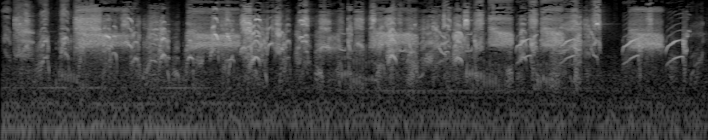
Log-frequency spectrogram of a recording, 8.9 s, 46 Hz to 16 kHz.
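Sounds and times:
apostlebirds calling as a group: 0:00.0 - 0:08.8.

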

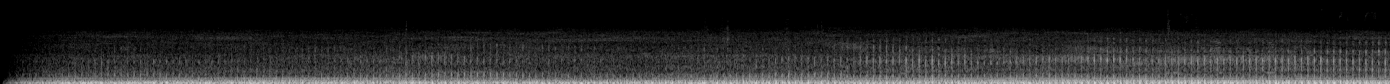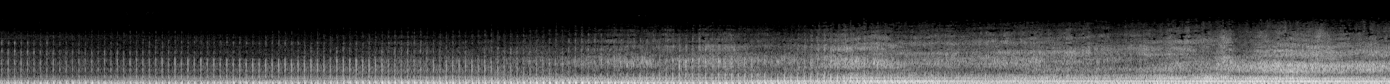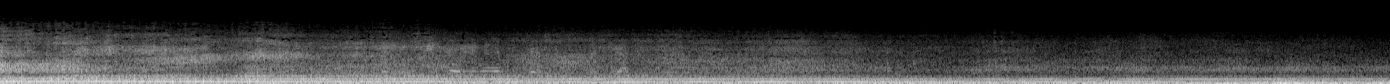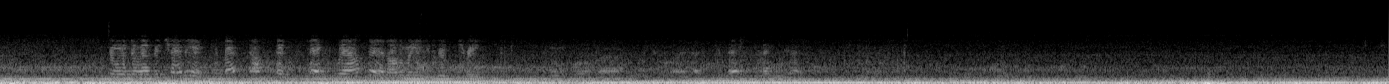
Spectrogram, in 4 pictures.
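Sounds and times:
helicopter flying overhead: 0:00.0 - 0:55.5.

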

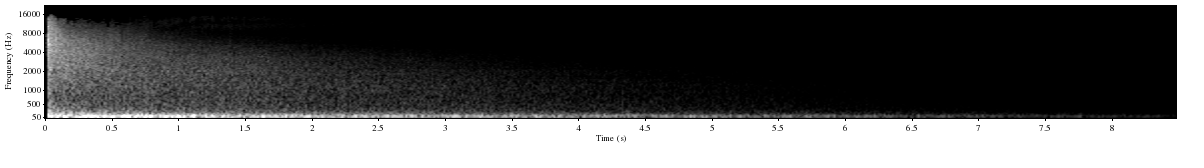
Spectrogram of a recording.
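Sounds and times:
bomb explosion blast: 0:00.0 - 0:06.2.

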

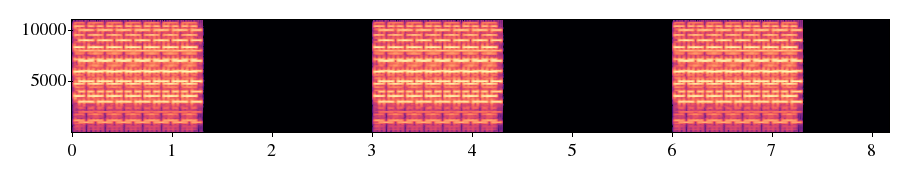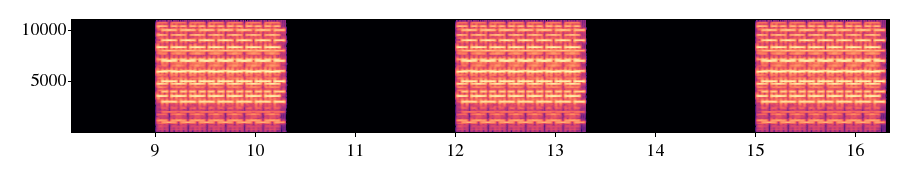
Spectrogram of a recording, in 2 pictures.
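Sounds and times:
cell phone ringtone: 0:00.0 - 0:01.4, 0:03.0 - 0:04.3, 0:06.0 - 0:07.3, 0:09.0 - 0:10.4, 0:12.0 - 0:13.4, 0:15.0 - 0:16.3.

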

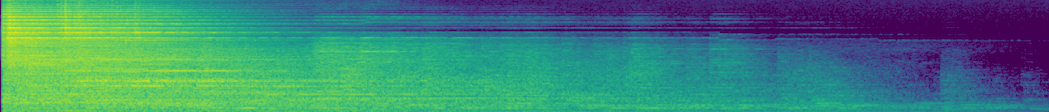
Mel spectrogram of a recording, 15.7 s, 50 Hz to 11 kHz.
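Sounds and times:
eerie metallic crash bell hits: 0:00.0 - 0:08.4.

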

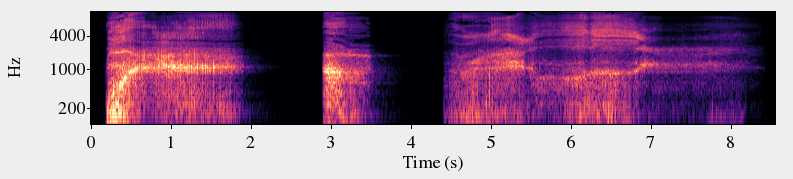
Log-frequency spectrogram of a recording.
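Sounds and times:
zombie horror sound effects: 0:00.2 - 0:02.0, 0:02.9 - 0:03.7, 0:04.4 - 0:08.4.

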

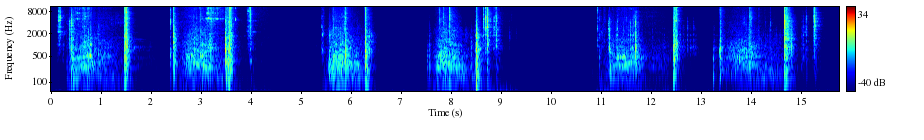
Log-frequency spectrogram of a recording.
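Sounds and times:
household drawers opening and closing: 0:00.0 - 0:01.8, 0:02.4 - 0:04.2, 0:05.4 - 0:06.5, 0:07.5 - 0:09.1, 0:10.9 - 0:15.5.

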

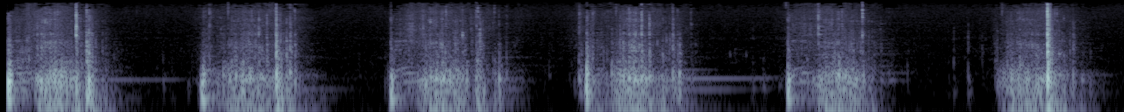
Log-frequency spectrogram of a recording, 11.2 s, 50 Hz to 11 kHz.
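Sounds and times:
1996 Acura Integra seat sliding backward and forward with no engine: 0:00.1 - 0:01.2, 0:02.0 - 0:03.1, 0:03.9 - 0:05.1, 0:05.8 - 0:06.9, 0:07.9 - 0:08.8, 0:10.0 - 0:10.9.

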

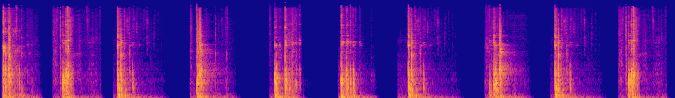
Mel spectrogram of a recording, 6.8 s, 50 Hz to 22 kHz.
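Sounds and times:
terracotta house bricks being stacked and set down: 0:00.0 - 0:06.7.

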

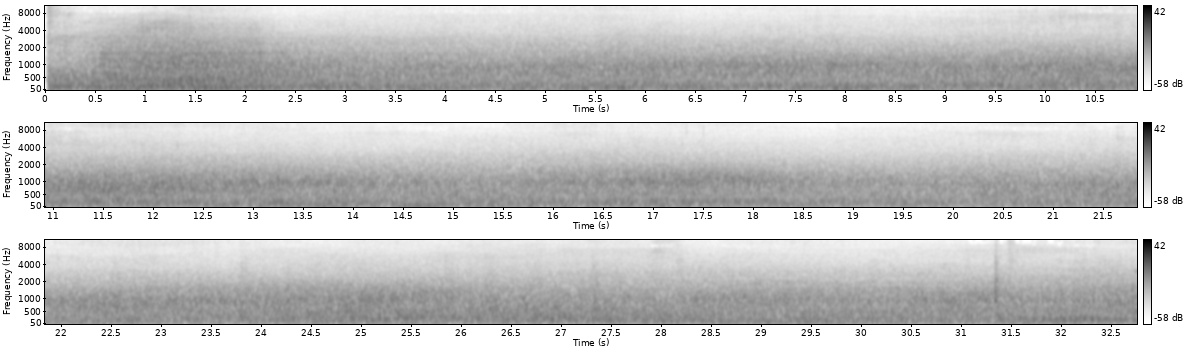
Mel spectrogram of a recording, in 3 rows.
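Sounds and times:
cars and semi trailer trucks passing and stopping in a rush hour traffic queue: 0:00.0 - 0:32.7
high squeals from brakes: 0:27.6 - 0:32.7.

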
